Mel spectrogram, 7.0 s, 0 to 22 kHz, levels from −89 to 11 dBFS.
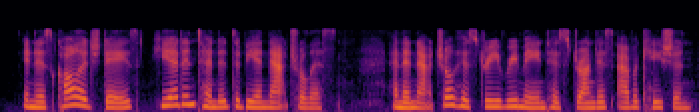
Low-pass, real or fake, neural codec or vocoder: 7.2 kHz; fake; codec, 24 kHz, 0.9 kbps, WavTokenizer, small release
